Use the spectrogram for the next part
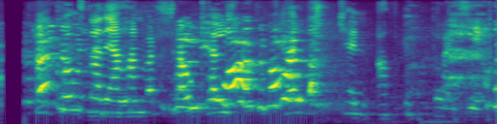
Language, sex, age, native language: Icelandic, female, 13, Icelandic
